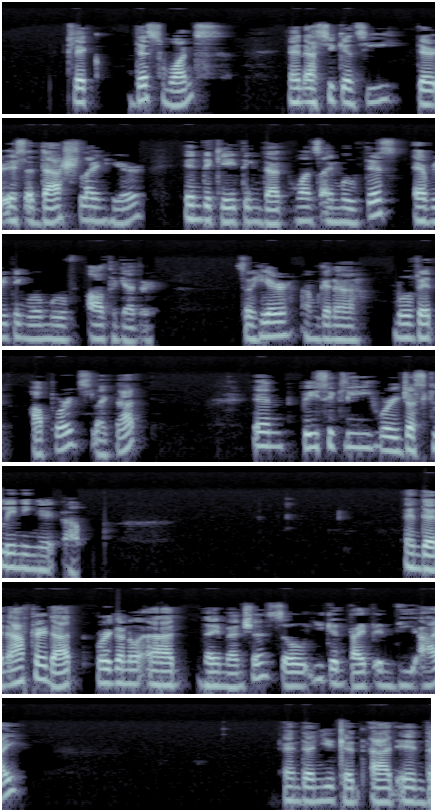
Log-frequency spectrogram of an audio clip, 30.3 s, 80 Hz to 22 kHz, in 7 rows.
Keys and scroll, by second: 19.8 Escape, 20.1 Escape, 25.3-25.9 typing.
